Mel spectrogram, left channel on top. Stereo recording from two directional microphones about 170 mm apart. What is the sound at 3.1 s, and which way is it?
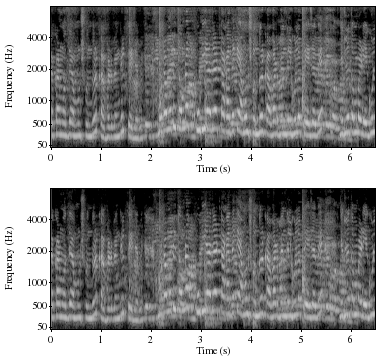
Speech, 35° left (ahead or behind).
